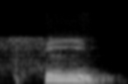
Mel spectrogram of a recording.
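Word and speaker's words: Sin: So if it is in the left hand, it is called seen. Okay, yeah, sit. Okay, if you see, look at the English word sit. How you pronounce it? How you pronounce it? Sit.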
